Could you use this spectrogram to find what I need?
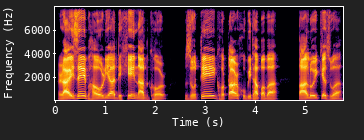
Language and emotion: Assamese, neutral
